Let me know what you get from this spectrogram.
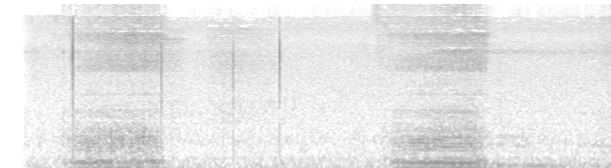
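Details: A sleeping Pekingese puppy snores indoors: two long, low, rumbling breaths, each lasting under a second, separated by a quiet pause with faint clicks.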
